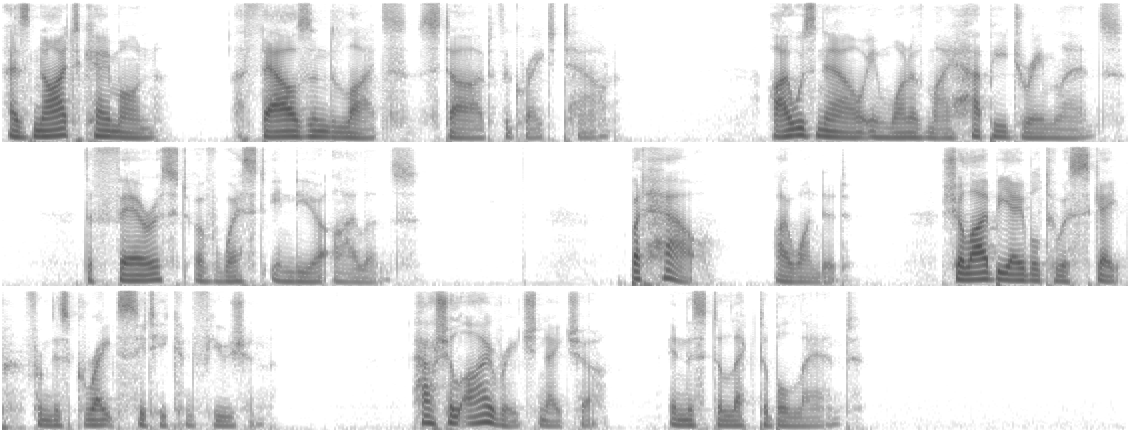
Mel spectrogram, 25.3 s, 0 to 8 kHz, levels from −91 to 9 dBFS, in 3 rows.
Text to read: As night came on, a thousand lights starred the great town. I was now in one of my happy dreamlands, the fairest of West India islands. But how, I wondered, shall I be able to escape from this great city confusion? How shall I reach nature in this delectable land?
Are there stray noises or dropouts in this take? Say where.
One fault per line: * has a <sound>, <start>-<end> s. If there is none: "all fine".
all fine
